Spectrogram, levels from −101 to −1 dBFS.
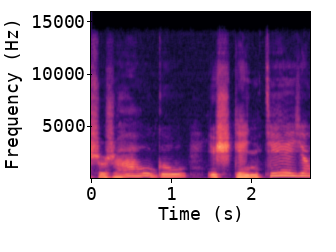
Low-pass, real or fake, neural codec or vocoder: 14.4 kHz; fake; vocoder, 48 kHz, 128 mel bands, Vocos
